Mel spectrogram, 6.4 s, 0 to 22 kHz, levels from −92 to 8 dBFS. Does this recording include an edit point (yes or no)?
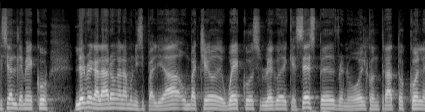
no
